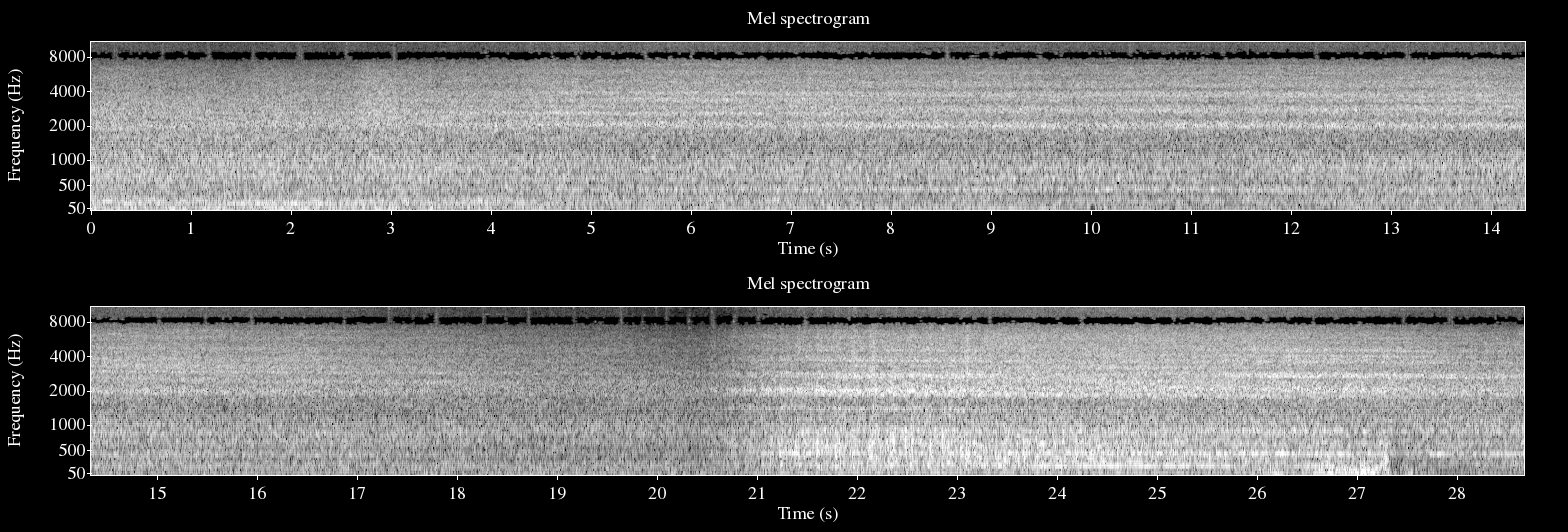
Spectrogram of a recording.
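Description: Train running on the rails, a steady rumble. About twenty seconds in it grows louder with a steady hum, which drops away suddenly about seven seconds later.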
